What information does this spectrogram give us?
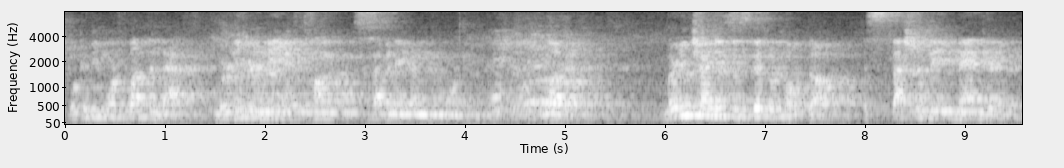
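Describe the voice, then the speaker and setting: A young stage magician in his twenties, his voice on the high side, does animated magic patter at normal speed on a large indoor theater stage. He jokes playfully with an audience volunteer. A distant mic picks him up in the echoey hall, with noisy background.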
